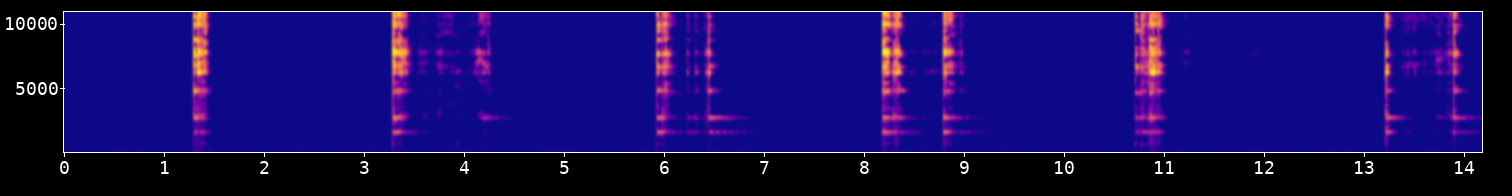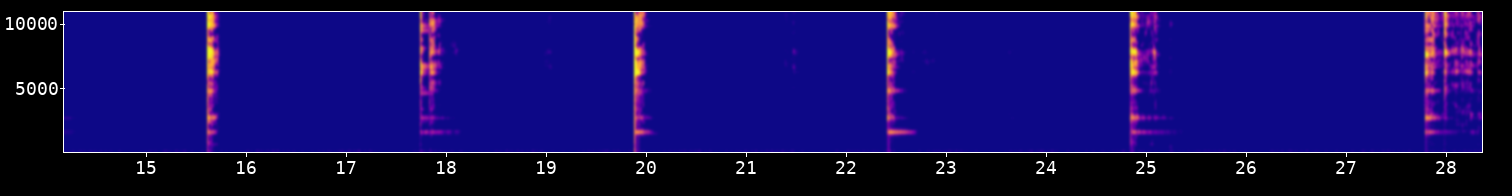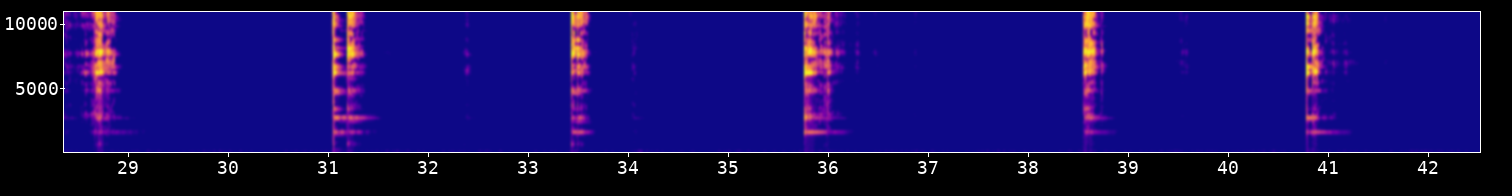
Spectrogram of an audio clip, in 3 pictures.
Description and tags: GLASS CLANKS
-Glass clanking and striking
clank, clanking, clanks, cup, glass, hit, hits, hitting, mug, strike, strikes, striking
